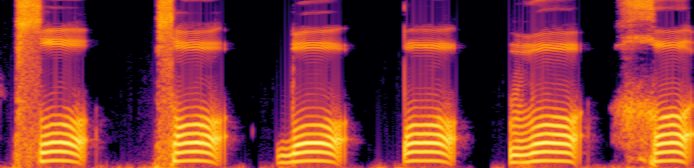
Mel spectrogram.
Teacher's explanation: Huruf-huruf tebal tuh ketika dia berharakat fathah kan bunyi vokalnya O seperti O maksud saya.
